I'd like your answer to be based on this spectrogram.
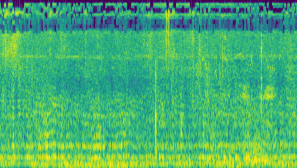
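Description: Honey bees hum and buzz in a dense, steady drone around an open hive being inspected in May, close and continuous with no voices.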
